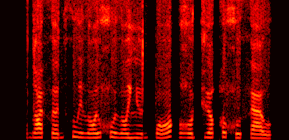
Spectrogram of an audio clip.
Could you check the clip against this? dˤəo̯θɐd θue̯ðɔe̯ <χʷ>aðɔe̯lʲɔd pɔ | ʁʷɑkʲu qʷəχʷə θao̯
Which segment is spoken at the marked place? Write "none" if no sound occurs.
χʷ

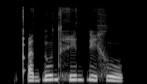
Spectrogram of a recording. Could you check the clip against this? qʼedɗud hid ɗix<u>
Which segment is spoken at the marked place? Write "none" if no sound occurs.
u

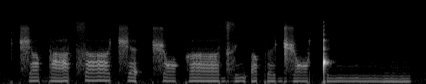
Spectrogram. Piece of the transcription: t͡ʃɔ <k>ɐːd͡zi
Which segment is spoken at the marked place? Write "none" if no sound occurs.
k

